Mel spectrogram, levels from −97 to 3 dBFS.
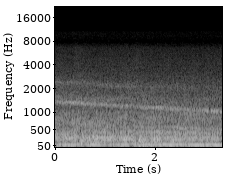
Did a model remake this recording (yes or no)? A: yes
